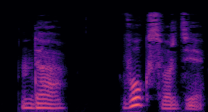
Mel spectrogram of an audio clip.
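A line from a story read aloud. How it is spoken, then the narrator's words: Barely audible female whisper. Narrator (Russian): еле слышно прошептала она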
